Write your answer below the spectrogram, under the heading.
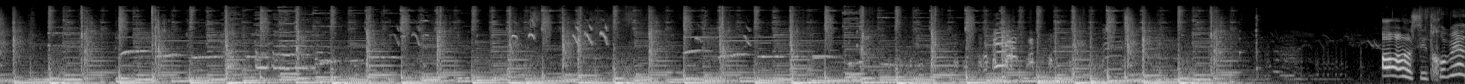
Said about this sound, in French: Tiens, c'est bizarre. Pourquoi les poules font autant de bruit tout d'un coup Vous venez, mes poulettes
